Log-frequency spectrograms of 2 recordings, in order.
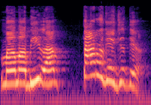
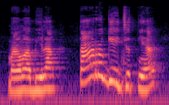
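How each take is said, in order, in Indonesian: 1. Suaranya dinaikkan dan lebih tegas. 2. Suaranya tenang dan volumenya biasa.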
